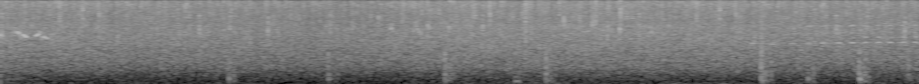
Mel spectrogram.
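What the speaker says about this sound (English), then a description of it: "collect a bit of water now that it is raining" Steady rain patters across a surface in a video game, with scattered louder drops tapping irregularly over a constant soft hiss.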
